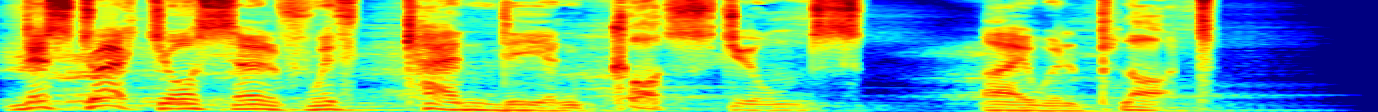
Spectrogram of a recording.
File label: Male Mogu HAPPY HALLOWEEN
